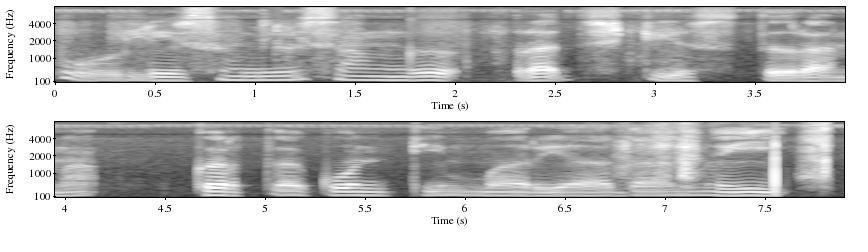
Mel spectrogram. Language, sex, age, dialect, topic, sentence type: Marathi, male, 51-55, Northern Konkan, banking, statement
